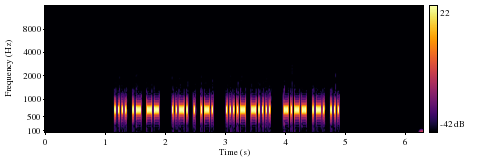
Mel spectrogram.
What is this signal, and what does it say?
Morse code, heard as a keyed tone, about 40 wpm, 700 Hz. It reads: HAM FER 46 YRS
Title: Practice QSO - Exchange 3 - More Info - 40wpm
